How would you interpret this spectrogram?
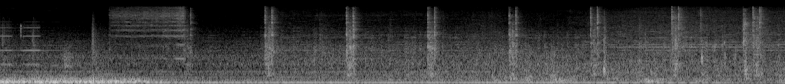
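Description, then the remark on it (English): A fax machine aboard the ship Pong Su prints incoming fax messages from the owner's head office in North Korea, its steady low motor hum running under a regular series of sharp mechanical clicks that come roughly once a second, with a brief whirring burst at the start. “As the Pong Su steamed towards Australia, she received some fax messages from her owner's head office in North Korea.”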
